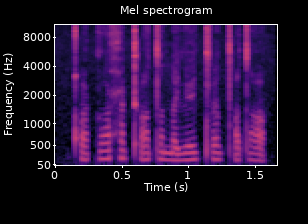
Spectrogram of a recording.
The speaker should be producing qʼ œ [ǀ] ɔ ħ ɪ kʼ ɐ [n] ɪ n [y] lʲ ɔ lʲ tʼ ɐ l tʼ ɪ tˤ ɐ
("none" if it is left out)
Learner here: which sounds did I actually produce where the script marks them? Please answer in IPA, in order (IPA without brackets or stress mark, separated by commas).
k, tˤ, ø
